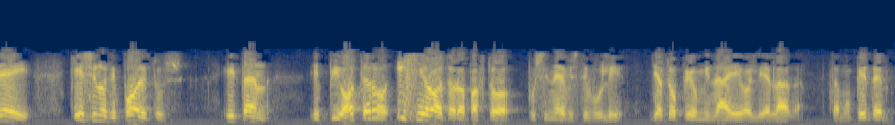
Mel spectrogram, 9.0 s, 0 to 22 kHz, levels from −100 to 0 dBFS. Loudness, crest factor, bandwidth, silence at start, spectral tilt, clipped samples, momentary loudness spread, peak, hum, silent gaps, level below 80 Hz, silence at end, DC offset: -13 LUFS; 14 dB; 5.4 kHz; 0 s; -7.5 dB/octave; 0.1%; 15 LU; 0 dBFS; none; none; -54 dBFS; 0.1 s; under 0.1%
